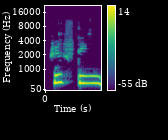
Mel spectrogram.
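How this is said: The word is said in a gentle, kind tone. The wandering mind is simply noticed without judgment. The speaker calls it right. "make sure the tone of the drifting is kind"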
